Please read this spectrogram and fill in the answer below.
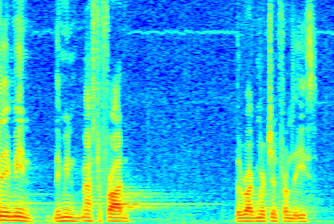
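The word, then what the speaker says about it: Farad: He says he's Master Fraud. Master Fraud. They literally say Master Fraud. Okay? They spell it F-A-R-A-D, but they say Master Fraud.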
